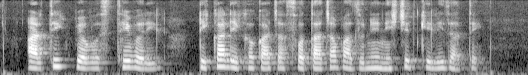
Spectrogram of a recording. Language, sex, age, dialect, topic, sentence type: Marathi, female, 25-30, Northern Konkan, banking, statement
